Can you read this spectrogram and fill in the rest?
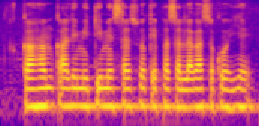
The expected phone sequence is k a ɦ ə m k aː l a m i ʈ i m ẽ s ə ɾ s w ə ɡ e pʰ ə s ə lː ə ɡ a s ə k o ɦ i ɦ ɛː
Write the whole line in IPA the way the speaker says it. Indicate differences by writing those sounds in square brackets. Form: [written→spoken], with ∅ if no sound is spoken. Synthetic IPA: k a ɦ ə m k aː l [a→i] m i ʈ i m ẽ s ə ɾ s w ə [ɡ→k] e pʰ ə s ə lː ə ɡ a s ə k o ɦ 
